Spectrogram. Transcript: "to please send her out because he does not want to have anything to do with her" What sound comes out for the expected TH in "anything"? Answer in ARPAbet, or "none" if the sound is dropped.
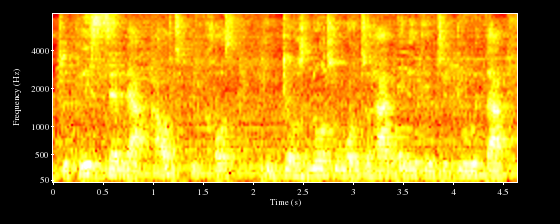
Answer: TH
